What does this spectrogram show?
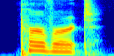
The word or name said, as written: pervert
